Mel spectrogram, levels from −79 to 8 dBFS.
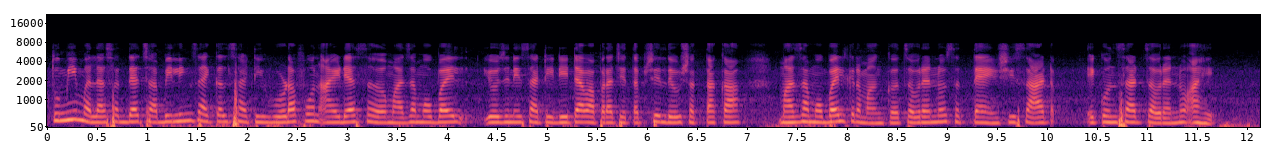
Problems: none marked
